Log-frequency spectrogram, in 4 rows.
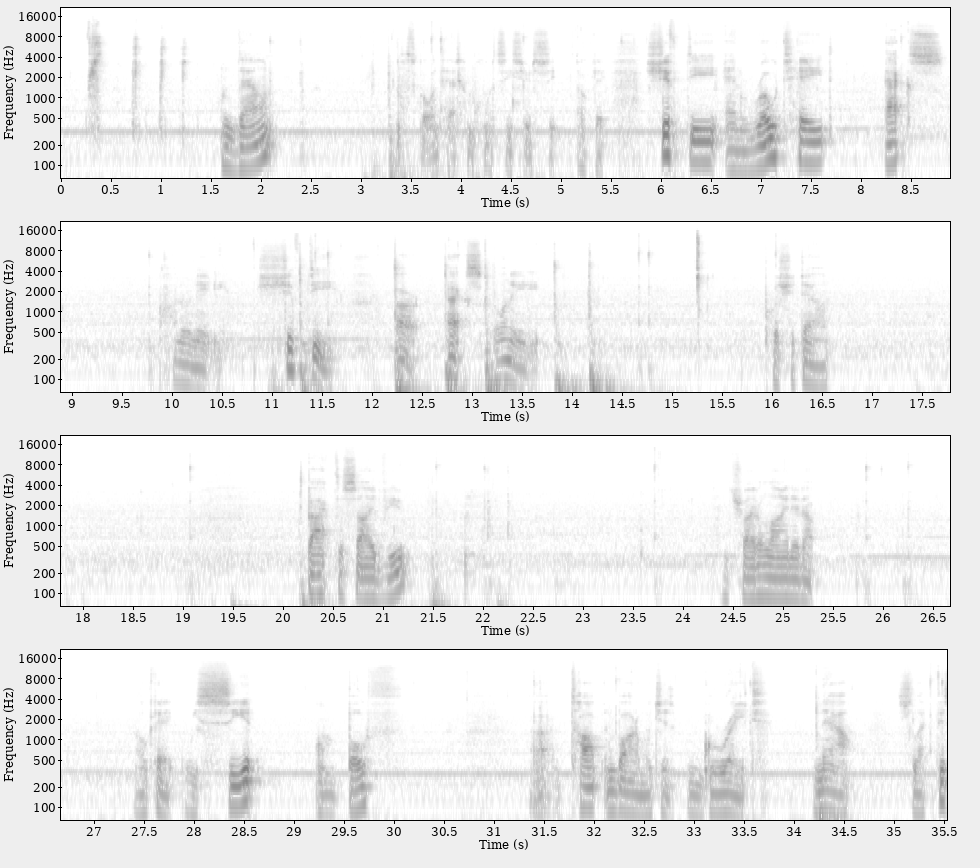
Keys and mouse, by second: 3.2 Tab, 4.6-6.1 middle drag, 6.3-9.7 middle drag, 11.3 shift+d, 12.1 r, 16.0-17.8 drag, 20.1 KP_3, 23.7-25.4 drag, 26.2-27.9 middle drag, 32.3 middle click, 34.2 a, 35.3-35.5 drag.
